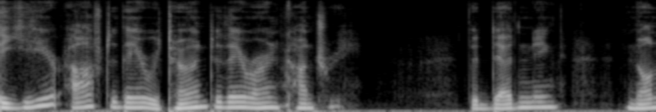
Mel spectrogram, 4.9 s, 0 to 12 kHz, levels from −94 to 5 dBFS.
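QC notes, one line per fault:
No faults found.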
